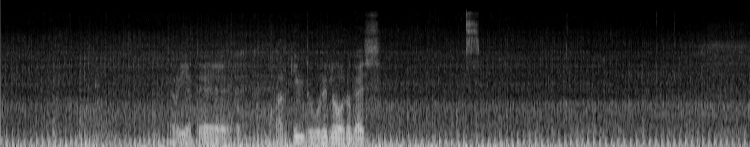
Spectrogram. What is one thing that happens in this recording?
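A motorcycle engine idles with a steady low putter close by.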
